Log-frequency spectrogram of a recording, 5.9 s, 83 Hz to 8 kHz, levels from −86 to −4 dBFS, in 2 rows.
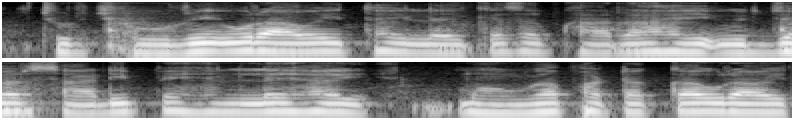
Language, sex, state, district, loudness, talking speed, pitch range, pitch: Bajjika, male, Bihar, Vaishali, -17 LUFS, 150 wpm, 130-145 Hz, 140 Hz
